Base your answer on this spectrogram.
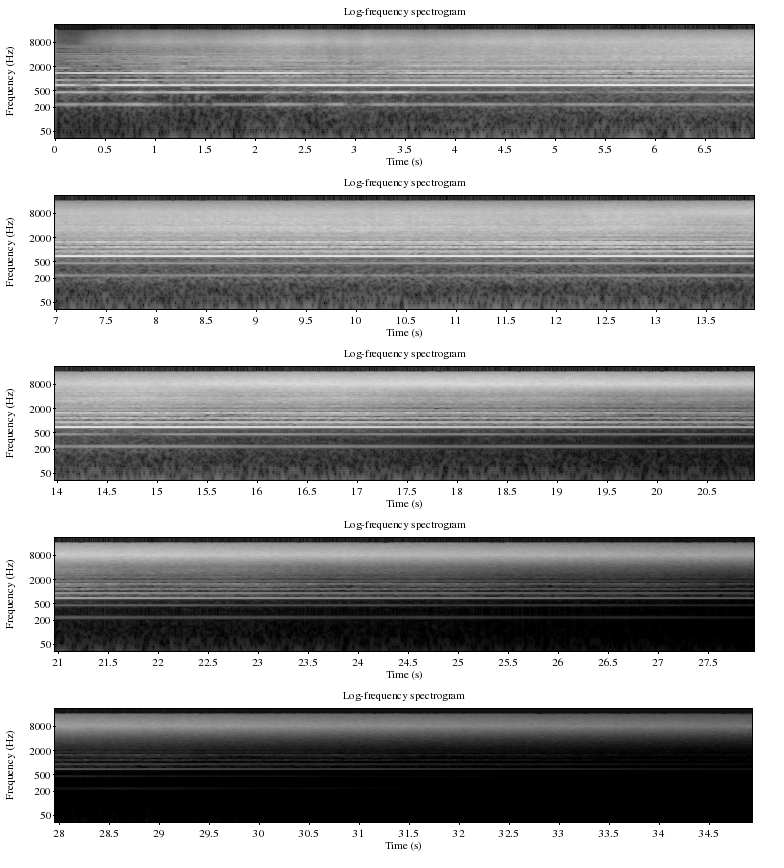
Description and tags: "Alone at Night" is a multisampled pad that you can load in your favorite sampler. This sound was created using both natural recordings and granular synthesis to create a deeply textured soundscape. Each file name includes the correct root note to use when imported into a sampler.
ambient, granular, multisample, pad, rain, strings, synth, tremolo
